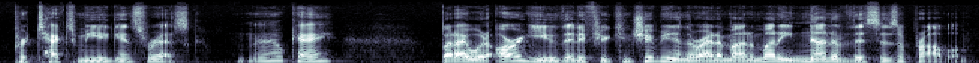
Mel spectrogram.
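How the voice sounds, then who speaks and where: A man's voice: mid-range voice, darkish tone, no room sound, studio quality. A man hosting a personal finance radio show off the cuff, emphatic and often answering his own rhetorical questions. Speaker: radio host, financial planner.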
